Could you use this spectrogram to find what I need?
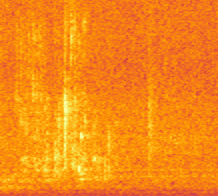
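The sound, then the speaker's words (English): Soft water sloshing and gurgling as a bong is pushed down into water, with a few small bubbly splashes near the start that settle into a quiet wash of liquid. No one speaks. “So what you wanna do is push it into the water.”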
